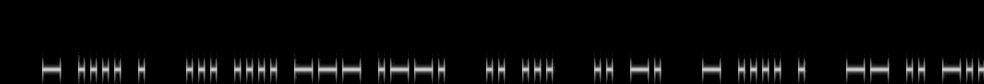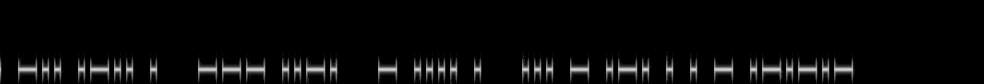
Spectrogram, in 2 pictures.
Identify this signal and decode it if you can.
Morse code, heard as a keyed tone, about 20 wpm, 700 Hz. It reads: THE SHOP IS IN THE MIDDLE OF THE STREET.
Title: Sentences with 4-Word Phrases - Spoken Beginning - 20wpm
